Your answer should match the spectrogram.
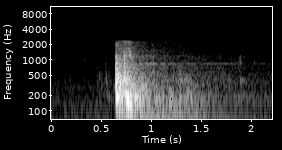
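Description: A sword blade slicing through a water-filled plastic jug: one sharp hit about half a second in, followed by a splash of water that fades away over about a second.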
